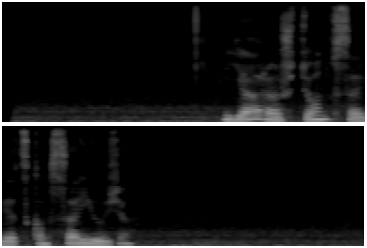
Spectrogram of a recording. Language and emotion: Russian, neutral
